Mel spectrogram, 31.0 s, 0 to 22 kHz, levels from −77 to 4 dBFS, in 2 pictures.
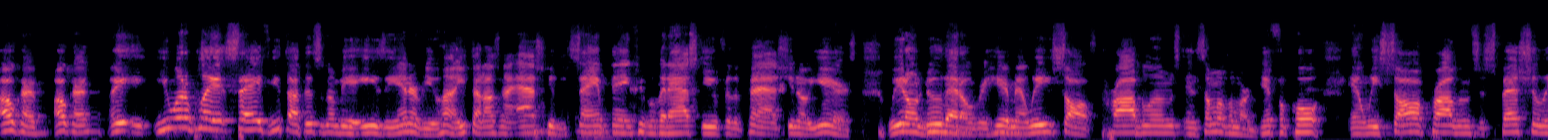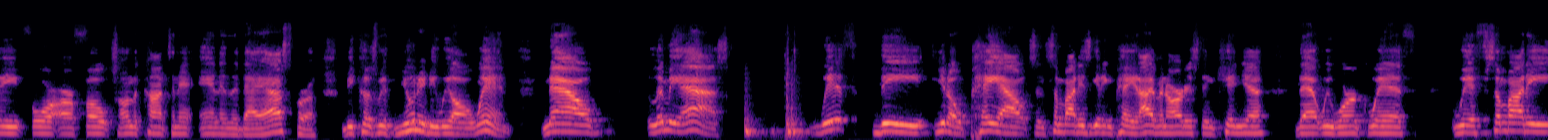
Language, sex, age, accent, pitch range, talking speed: English, male, 30-49, American, 150-180 Hz, 200 wpm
